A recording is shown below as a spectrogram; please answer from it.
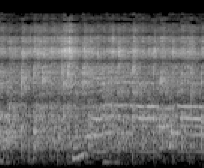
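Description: Indistinct voices talking.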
